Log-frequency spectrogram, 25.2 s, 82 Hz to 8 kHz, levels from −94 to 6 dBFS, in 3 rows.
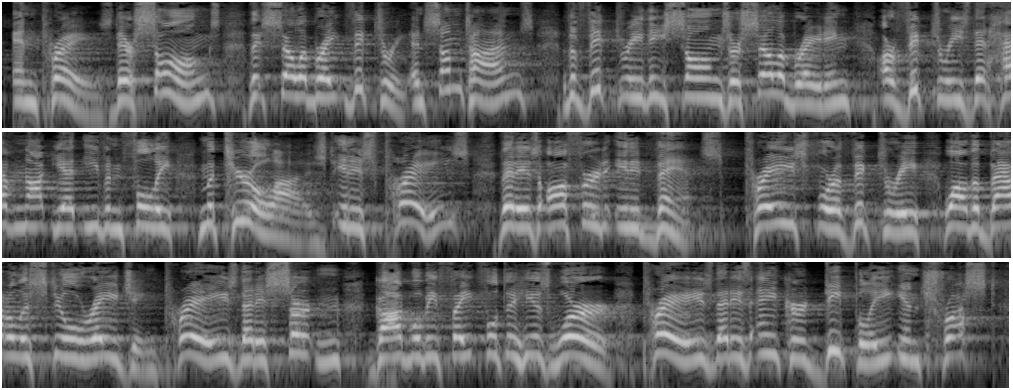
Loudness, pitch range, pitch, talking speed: -23 LUFS, 230-265 Hz, 250 Hz, 145 wpm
